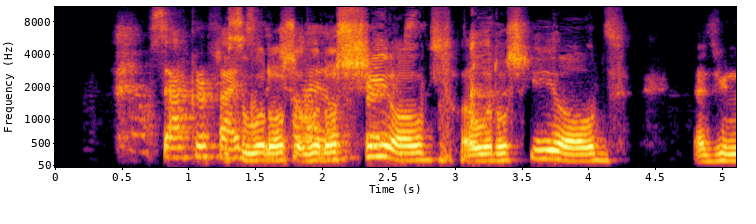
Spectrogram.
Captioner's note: laughing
